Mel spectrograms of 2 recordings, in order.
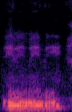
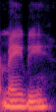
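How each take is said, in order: First: Whispered under the breath; whispering. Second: Said in the usual way. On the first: Real, not acted. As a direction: say it in a whisper to yourself. Muses about the gun name.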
